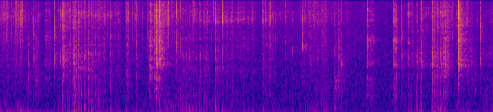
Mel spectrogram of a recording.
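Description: A solid yellow oval bar of soap, held in the hand, is shaved into long strips with a utility blade. The result is a steady run of dry, crisp scraping and peeling with a bright, papery texture, broken by several sharper cuts that stand out above the soft rasp.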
